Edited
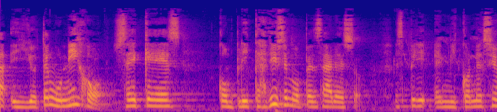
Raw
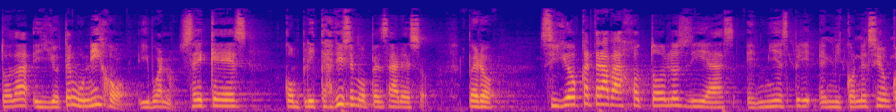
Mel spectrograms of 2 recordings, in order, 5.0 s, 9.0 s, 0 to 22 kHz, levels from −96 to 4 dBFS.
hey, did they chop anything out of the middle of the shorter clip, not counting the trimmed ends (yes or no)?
yes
